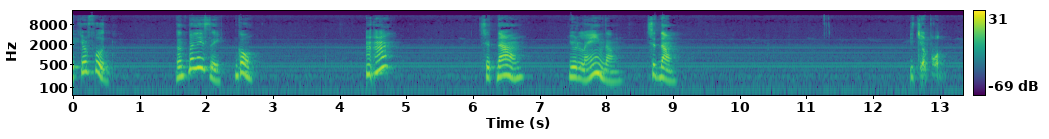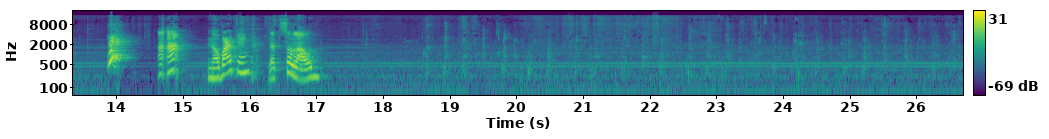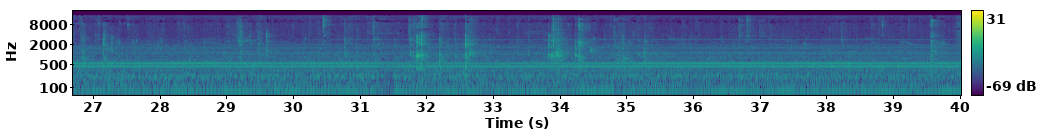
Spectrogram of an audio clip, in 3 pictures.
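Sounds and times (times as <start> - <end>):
steady hum: 0.0 - 40.0
dog chewing and crunching food: 17.2 - 40.0.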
